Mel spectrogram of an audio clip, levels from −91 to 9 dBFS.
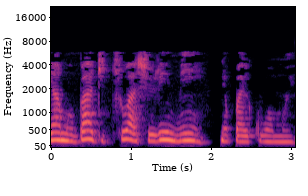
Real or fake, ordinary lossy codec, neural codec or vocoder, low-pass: real; MP3, 24 kbps; none; 7.2 kHz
